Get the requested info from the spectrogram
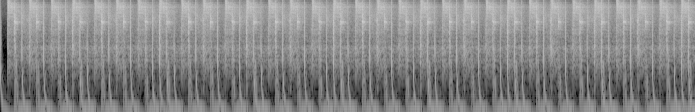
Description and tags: real techno
hard, techno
